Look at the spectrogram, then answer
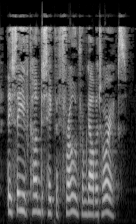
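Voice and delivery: plain

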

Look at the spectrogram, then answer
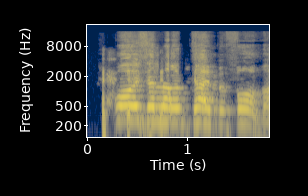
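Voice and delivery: loud, high-pitched mocking echo.

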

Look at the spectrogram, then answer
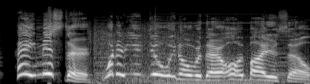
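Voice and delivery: high, wildly swooping bad character voice. Reading a game character's line aloud: really shitty Mario voice. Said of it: "that sounded like a really shitty Mario".

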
